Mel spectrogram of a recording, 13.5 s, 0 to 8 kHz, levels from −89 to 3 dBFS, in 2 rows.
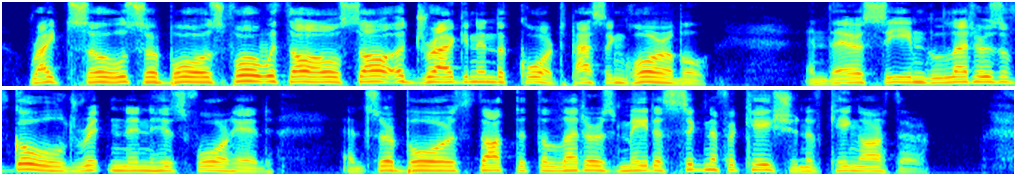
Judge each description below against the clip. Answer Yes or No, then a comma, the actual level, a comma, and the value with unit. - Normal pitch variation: Yes, average, 3.2 semitones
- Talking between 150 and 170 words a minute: Yes, average, 160 wpm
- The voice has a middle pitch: Yes, medium, 155 Hz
